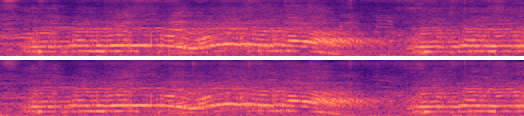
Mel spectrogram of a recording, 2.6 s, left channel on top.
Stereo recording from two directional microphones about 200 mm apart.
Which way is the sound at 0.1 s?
40° left (ahead or behind).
